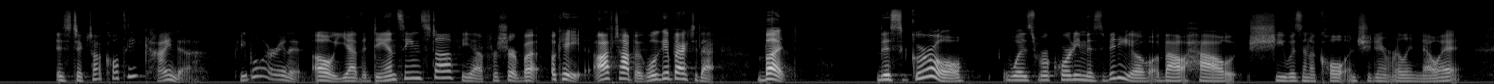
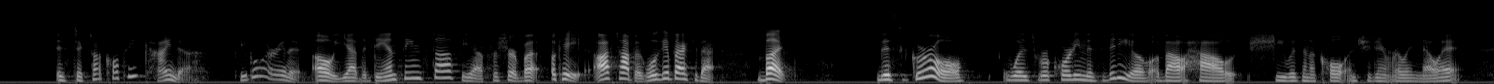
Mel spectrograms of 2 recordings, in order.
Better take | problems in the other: first | muffled; very; fading above 3 kHz

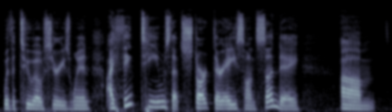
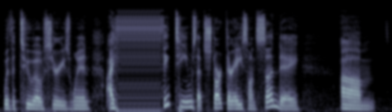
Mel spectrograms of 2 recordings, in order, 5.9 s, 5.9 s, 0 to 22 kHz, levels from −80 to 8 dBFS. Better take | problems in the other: first | audio freezing; at 2 s for 0.5 s

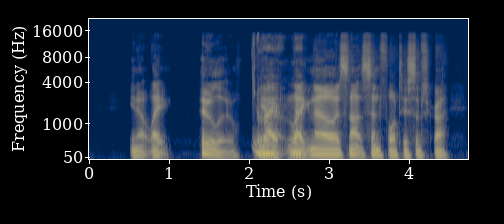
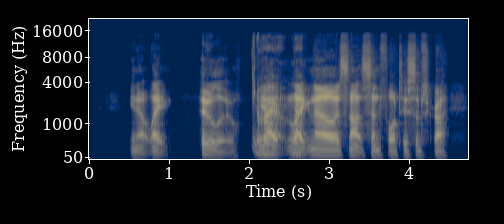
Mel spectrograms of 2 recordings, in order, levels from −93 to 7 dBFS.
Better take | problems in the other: first | thin; very; fading below 450 Hz

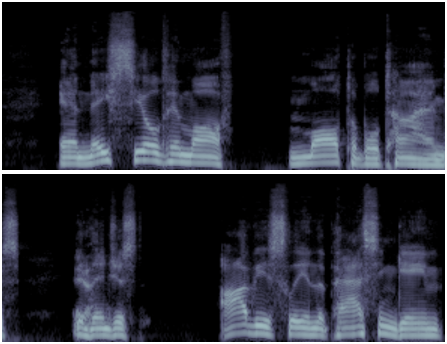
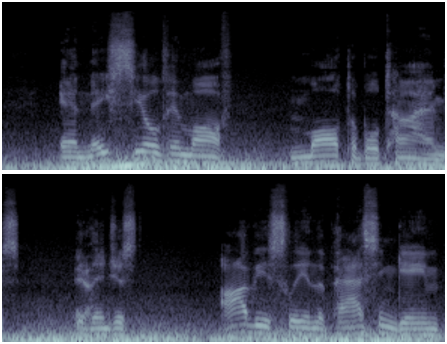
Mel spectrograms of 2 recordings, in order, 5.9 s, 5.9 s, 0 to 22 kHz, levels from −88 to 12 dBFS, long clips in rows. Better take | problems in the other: first | low rumble; noticeable; throughout; 15 dB below the speech

